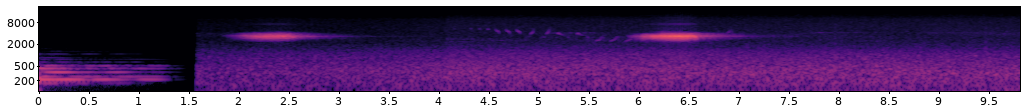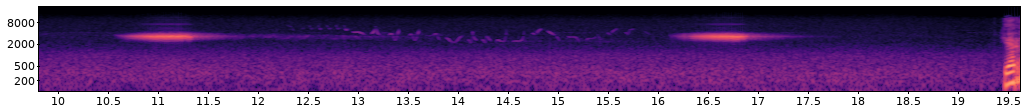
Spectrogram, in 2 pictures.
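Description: A brambling's monotonous wheezing whistle song, four drawn-out buzzy notes repeated slowly at even intervals of several seconds, clear over a steady low background hiss of forest ambience.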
